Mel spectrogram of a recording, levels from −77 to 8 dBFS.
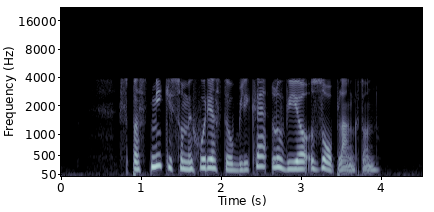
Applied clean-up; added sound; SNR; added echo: none; none; none; none.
